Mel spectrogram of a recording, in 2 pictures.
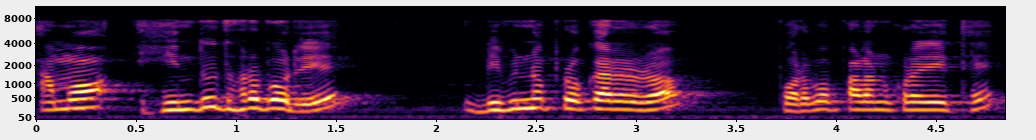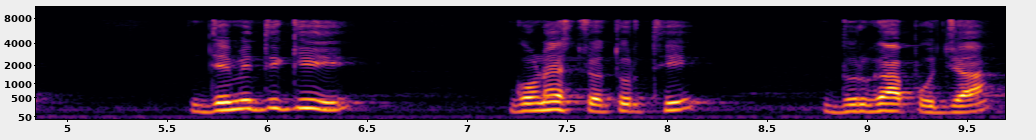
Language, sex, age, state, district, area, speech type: Odia, male, 45-60, Odisha, Jajpur, rural, spontaneous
